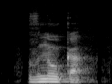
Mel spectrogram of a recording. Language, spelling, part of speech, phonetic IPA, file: Ukrainian, внука, noun, [ˈwnukɐ], LL-Q8798 (ukr)-внука.wav
- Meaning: 1. alternative form of ону́ка f (onúka): granddaughter 2. genitive/accusative singular of вну́к (vnúk)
